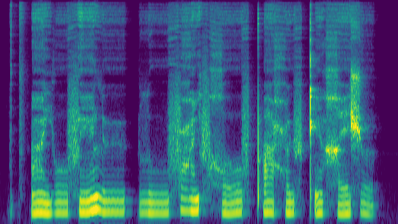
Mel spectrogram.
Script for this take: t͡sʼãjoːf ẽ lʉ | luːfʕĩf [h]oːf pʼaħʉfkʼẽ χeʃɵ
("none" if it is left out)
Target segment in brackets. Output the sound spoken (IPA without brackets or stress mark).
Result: χ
